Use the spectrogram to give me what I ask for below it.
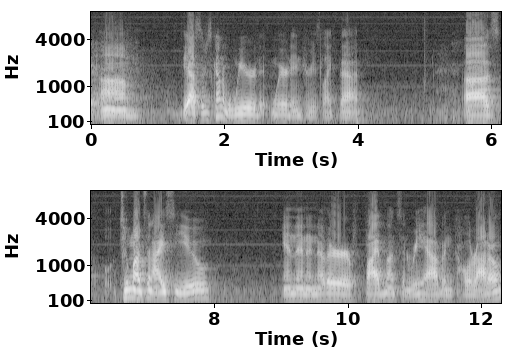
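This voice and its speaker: A man's quiet voice at a medium pitch, fairly slow, with fairly even intonation, long, frequent pauses and audible room echo. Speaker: motivational speaker, quadriplegic. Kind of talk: keynote speech. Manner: quiet, cannot raise voice.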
